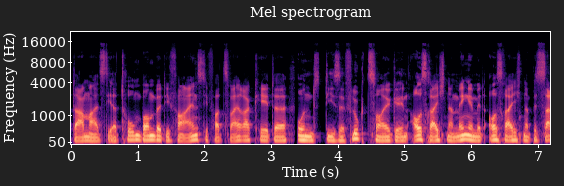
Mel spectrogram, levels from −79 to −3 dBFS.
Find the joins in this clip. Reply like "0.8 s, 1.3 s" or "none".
3.3 s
